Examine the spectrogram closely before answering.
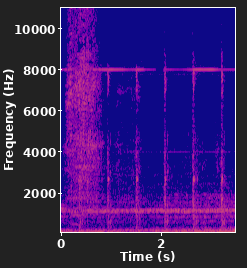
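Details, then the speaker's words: Diesel workshop heater on red diesel, Odyssey 12 V battery on charger, full blast while igniting: steady blower roar with soft regular fuel-pump tick every half second, blower changes tone as it ignites; normal start-up. "it's just ramping up now you can hear the uh the blower in the motor it's just changed tone it's ignited I've got warm air coming out of the duct there it goes"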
